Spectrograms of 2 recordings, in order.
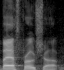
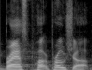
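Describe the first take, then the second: First: The first word is said like 'bass'. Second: The first word is said like 'brass'. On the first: The speaker calls it right. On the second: The speaker calls it wrong.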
